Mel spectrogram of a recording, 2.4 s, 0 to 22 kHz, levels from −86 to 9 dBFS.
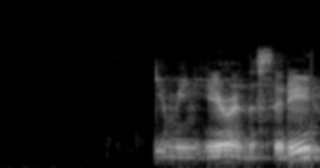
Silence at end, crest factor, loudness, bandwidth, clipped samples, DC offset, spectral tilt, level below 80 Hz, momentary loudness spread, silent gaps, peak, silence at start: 0 s; 16 dB; -23 LUFS; 8 kHz; under 0.1%; under 0.1%; -3.5 dB/octave; -72 dBFS; 13 LU; none; -8 dBFS; 1.15 s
